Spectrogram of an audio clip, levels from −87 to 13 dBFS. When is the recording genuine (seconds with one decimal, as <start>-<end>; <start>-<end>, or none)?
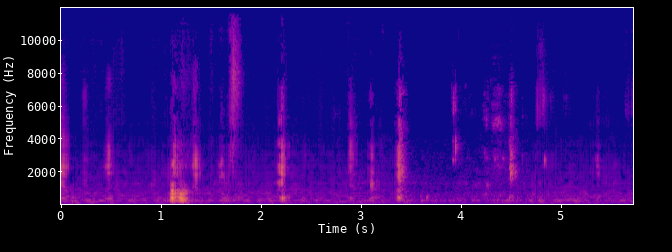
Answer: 3.4-4.7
